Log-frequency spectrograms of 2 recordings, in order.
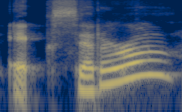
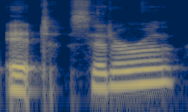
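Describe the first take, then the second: First: The first word is mumbled, sounding like 'ex'. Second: The first word is clearly said as 'et'. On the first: The speaker calls it wrong. "because I say it et cetera, like the the C" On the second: The speaker calls it right. "technically it's et, isn't it?"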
